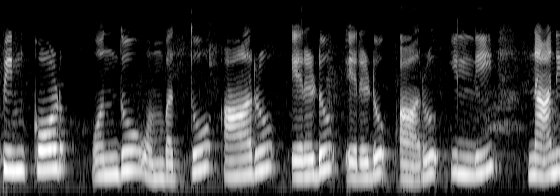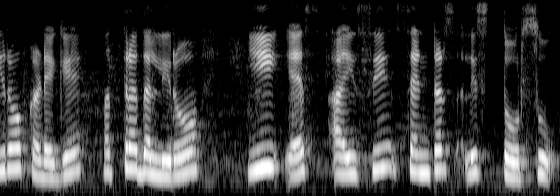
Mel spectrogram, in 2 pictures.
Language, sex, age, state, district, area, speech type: Kannada, female, 30-45, Karnataka, Mandya, rural, read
